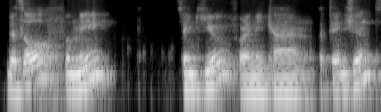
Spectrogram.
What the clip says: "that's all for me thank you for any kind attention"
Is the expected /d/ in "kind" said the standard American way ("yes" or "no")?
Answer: no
